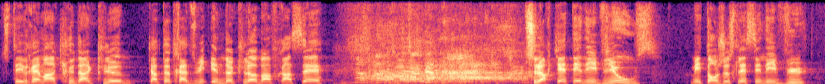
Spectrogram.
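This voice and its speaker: Québécois guy spitting battle bars, high voice, mocking punchlines, lots of noise around. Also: fairly even intonation, normal speed, long pauses. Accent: Québécois French. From Quebec. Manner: punchline delivery, mocking, laughing along. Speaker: battle rapper. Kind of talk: a cappella rap battle verses. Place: live battle venue with audience.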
